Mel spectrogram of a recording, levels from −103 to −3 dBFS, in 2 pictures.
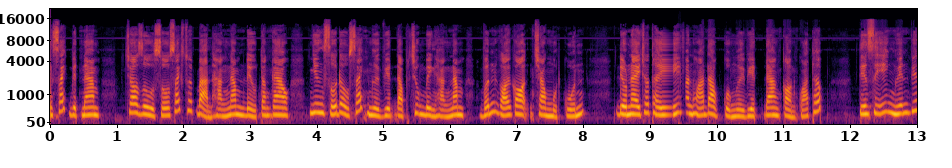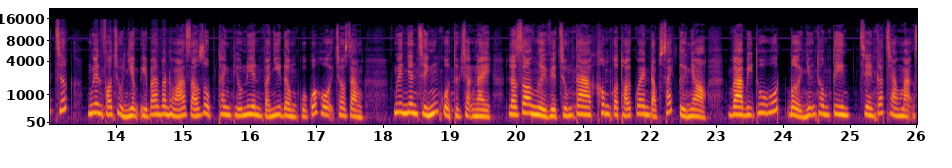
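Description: From 9.18 to 9.55 s, just after "này cho", repeated packet loss (robotic sound) breaks the speech into four gaps, the longest 150 ms, filled with stretched continuation. A call bitrate drop follows from 9.77 to 14.92 s, the encoder falling from 64 to 22 kbps, so the speech turns coarse, watery and dull. Within that stretch, from 13.06 to 14.49 s, a jitter buffer speed-up trims roughly 150 ms of pitch periods, and the speech runs about 8% faster at unchanged pitch, sounding slightly hurried.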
